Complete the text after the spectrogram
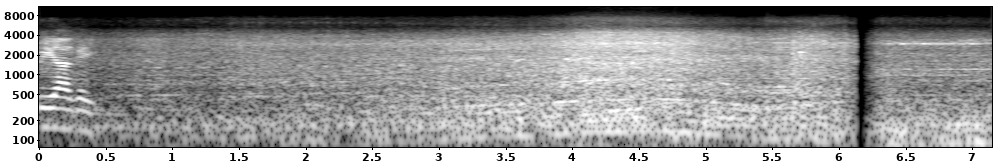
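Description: A bus engine rumbles loudly as the bus passes close by.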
